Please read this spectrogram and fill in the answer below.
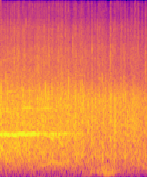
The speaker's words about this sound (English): Let's get a round of applause just for being here this evening, for making it out.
